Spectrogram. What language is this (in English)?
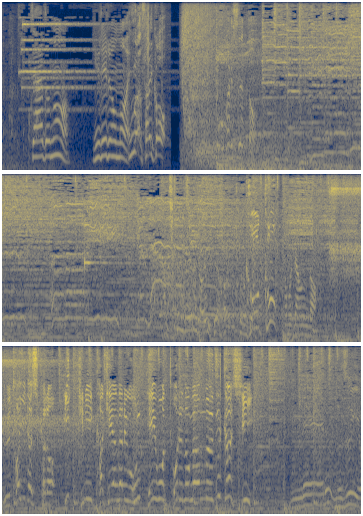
Japanese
